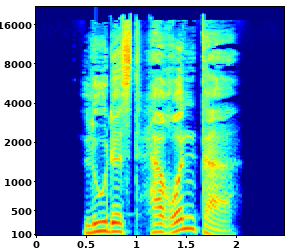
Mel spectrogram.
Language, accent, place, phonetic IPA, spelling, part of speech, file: German, Germany, Berlin, [ˌluːdəst hɛˈʁʊntɐ], ludest herunter, verb, De-ludest herunter.ogg
- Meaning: second-person singular preterite of herunterladen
